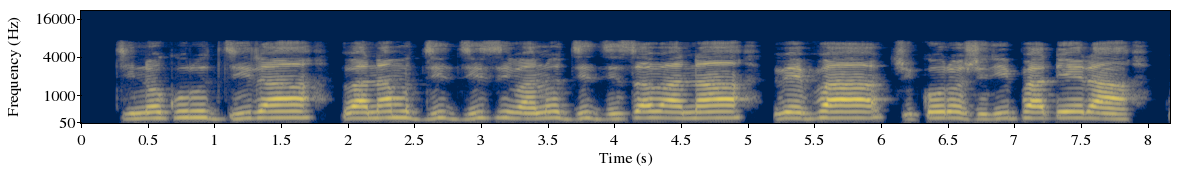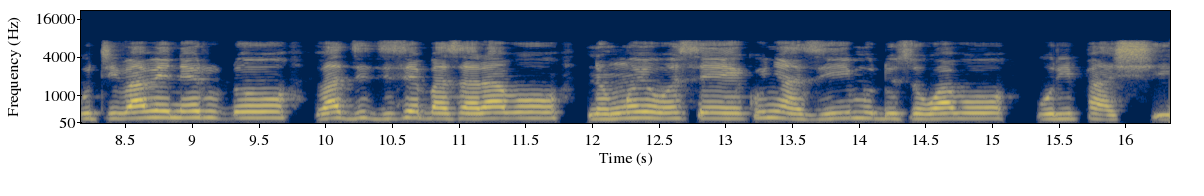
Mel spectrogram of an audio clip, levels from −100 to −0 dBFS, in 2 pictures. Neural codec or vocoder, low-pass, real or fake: none; 7.2 kHz; real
